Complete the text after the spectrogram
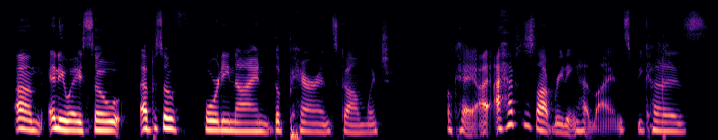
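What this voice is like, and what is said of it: Raspy, sick-sounding voice. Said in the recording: “my voice is so crazy ... It's the sickness ... Sorry. I don't sound as ... it's giving like Kristen Cavallari. It's a little bit raspy.”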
